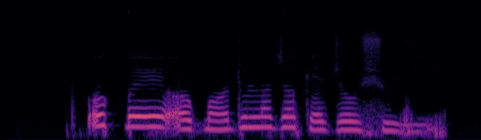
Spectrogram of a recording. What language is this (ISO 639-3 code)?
yor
